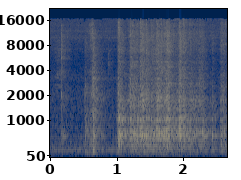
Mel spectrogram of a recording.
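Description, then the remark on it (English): A scissors blade, its flat edge held at an angle, scrapes steadily across a sharpener in one long, gritty drag, preceded by a couple of light metallic clicks, with no one speaking. “You have to find the flat edge on the scissors on this side. And then you put that on at an angle like so.”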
